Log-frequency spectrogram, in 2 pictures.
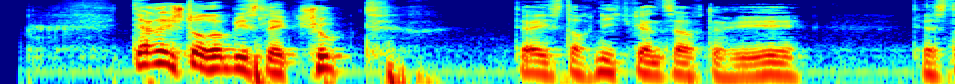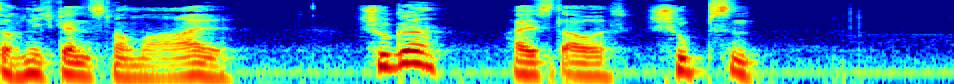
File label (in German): schugga, schwaebisch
